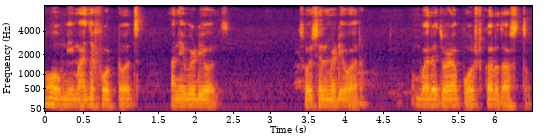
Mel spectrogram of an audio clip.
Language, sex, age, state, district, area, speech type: Marathi, male, 18-30, Maharashtra, Raigad, rural, spontaneous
